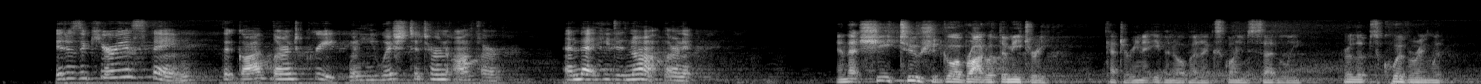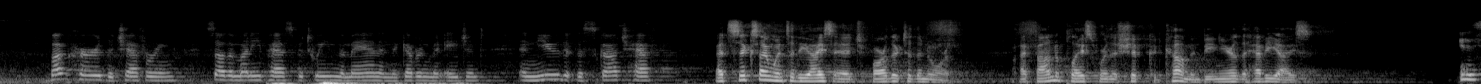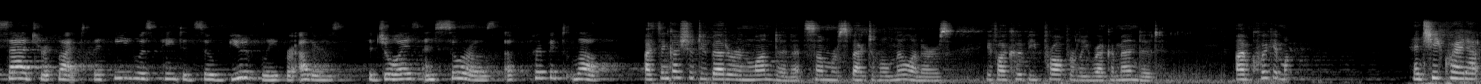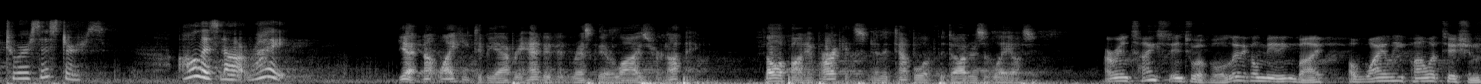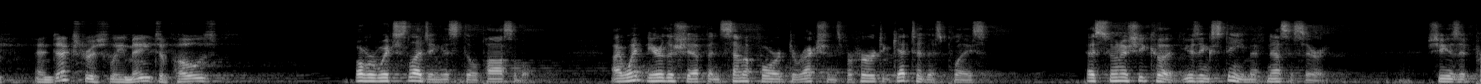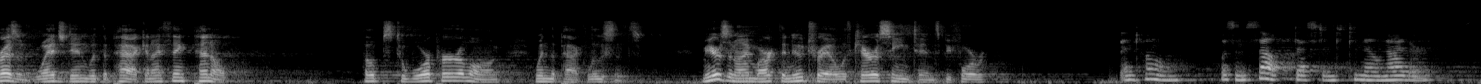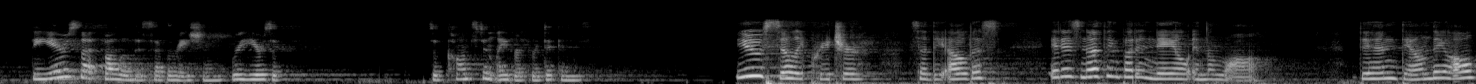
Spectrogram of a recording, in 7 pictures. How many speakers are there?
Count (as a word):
nine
